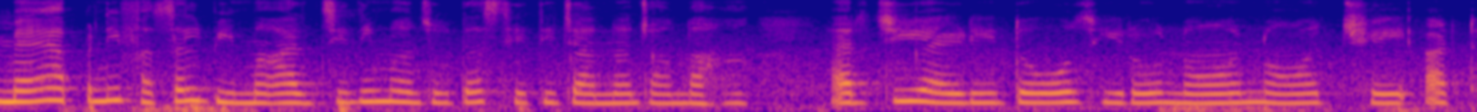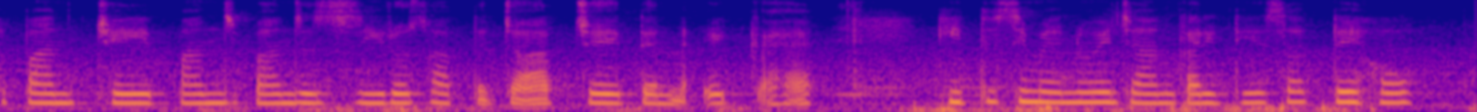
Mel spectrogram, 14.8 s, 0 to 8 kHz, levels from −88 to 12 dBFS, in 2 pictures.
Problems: background sounds at intervals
